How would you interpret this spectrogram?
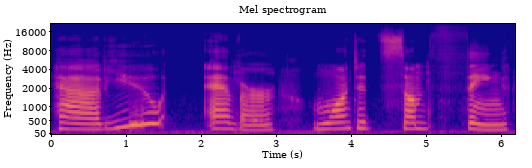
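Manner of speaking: drawn-out word-by-word writing pace; slow dictation. Shown as a demonstration. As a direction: say each word slowly while writing. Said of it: "teacher writes while saying words".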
